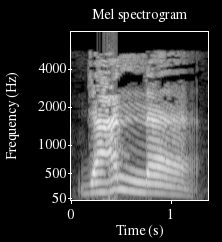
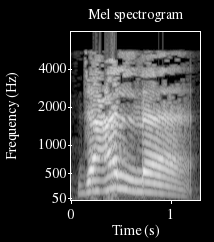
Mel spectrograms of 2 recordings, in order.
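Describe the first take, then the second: First: The l merges into the following n. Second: The l is pronounced clearly before the n. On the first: The speaker calls it wrong. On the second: The speaker calls it right.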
